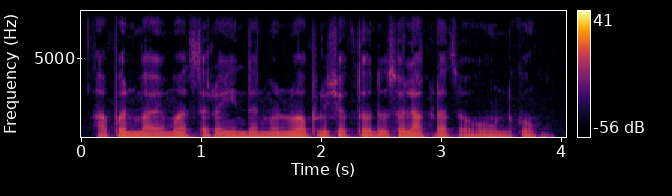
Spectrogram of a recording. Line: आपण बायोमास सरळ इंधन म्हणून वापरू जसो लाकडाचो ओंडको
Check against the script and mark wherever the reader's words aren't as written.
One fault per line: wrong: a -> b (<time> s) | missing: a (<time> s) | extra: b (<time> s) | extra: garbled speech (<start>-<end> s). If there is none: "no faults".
extra: शकतव (2.1 s)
